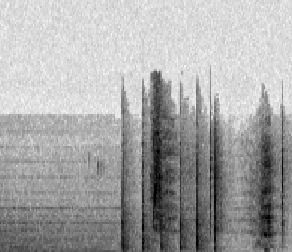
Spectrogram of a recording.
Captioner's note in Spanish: toques en la puerta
